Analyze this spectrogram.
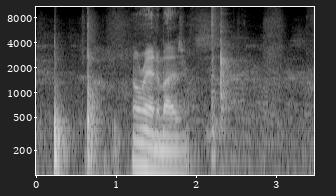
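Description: Cards tap and click as a hand handles them.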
